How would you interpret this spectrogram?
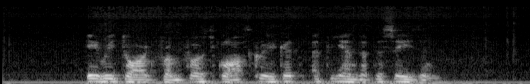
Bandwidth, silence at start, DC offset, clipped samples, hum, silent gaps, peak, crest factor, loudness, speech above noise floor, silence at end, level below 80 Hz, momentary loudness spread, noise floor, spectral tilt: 16 kHz; 0.05 s; under 0.1%; under 0.1%; none; none; -2 dBFS; 16 dB; -19 LUFS; 20 dB; 0 s; -44 dBFS; 19 LU; -38 dBFS; -9 dB/octave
